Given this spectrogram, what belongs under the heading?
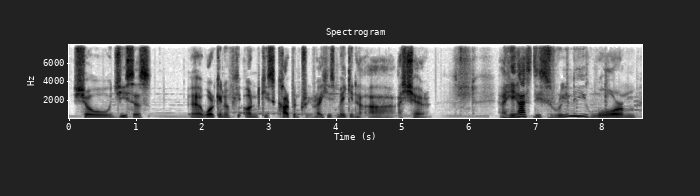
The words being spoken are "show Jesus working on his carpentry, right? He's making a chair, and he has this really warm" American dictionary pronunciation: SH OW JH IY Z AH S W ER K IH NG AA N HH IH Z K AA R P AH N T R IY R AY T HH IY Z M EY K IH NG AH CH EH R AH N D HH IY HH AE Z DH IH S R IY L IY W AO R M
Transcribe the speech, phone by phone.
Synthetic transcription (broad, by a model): SH OW JH IY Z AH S W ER K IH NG AA N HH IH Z K AA R P AH N T R IY R AY T HH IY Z M EY K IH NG AH SH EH R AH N HH IY HH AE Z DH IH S R IY L IY W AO R M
